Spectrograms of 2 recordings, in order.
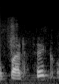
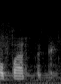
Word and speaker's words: parsec: La pronunciación es válida para parsec como parsec o parsec. – Ah, ok, perfecto. – Los dos son aceptados, ya lo chequeé una guía de pronunciación que tengo aquí que me saca de apuros a veces.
